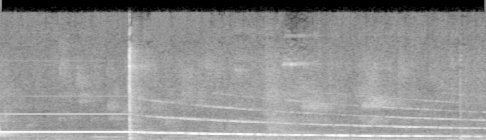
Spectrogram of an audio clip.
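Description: Vehicle siren demonstration: a clean electronic tone holds steady, then after a sharp click slowly sweeps downward in pitch over several seconds, fairly close and moderately loud, with no talking.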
